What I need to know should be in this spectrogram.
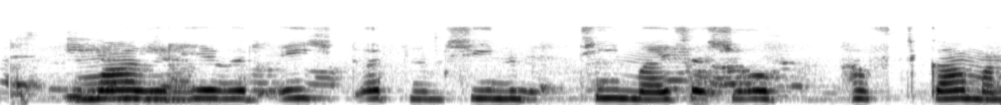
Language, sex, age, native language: Icelandic, male, 18-19, Icelandic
